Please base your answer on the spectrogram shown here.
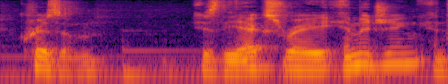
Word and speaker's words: XRISM: XRISM pronounced CRISM is the X-ray imaging and spectroscopy mission led by the Japan Aerospace Exploration Agency in partnership with NASA and ESA.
